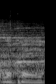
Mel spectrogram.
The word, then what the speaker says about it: Lepage: It is pronounced Lepage.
